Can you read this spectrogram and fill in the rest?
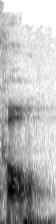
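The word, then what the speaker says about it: kol (כל): But no, it's like kol, you know, like Cole Egbert. I mean, it's pronounced the exact same way.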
